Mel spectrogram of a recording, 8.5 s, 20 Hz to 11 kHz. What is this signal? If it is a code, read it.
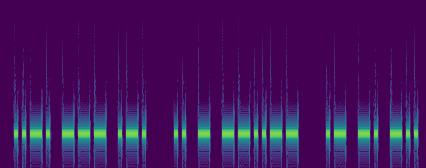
Morse code, heard as a keyed tone, about 15 wpm, 700 Hz. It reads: FOR IT, AND
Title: Sentences from Top 1000 Words - Review Part 5 - 15wpm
